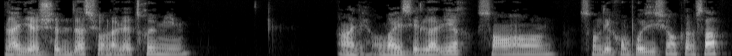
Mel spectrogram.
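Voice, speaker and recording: A man's voice: on the high side, steady tone, a little slow, creaky, dark tone. A man teaching a reading lesson step by step, patiently repeating syllables to demonstrate pronunciation. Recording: dull, muffled lo-fi recording.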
